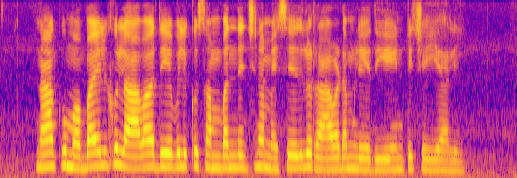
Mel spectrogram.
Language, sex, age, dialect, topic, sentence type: Telugu, female, 18-24, Utterandhra, banking, question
